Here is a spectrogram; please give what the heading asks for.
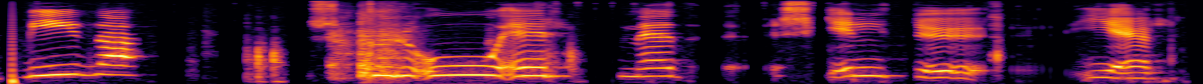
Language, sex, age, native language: Icelandic, female, 18-19, Icelandic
